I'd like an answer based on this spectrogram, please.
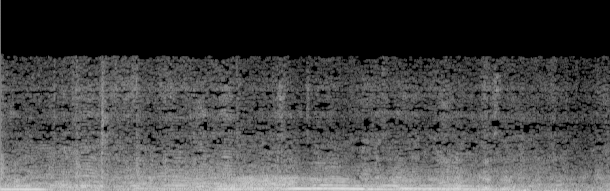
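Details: Enraged cattle on a rampage, charging and ramming its own owner: a drawn-out, low moo that swells, wavers and slowly falls over roughly three seconds, with human voices talking and shouting around it.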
